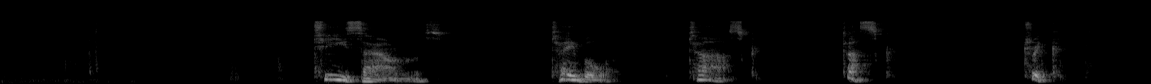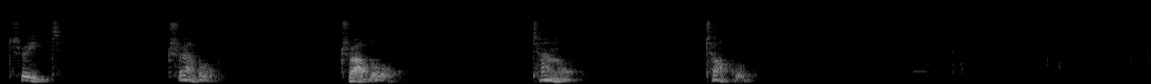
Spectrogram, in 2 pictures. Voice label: T sounds, pronunciation of australian english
